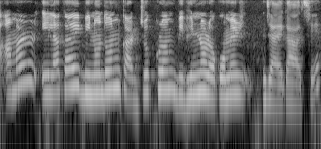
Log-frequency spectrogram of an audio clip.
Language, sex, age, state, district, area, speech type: Bengali, female, 18-30, West Bengal, Kolkata, urban, spontaneous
